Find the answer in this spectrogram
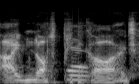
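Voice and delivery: loud, full-throated bellowing shout. Recalling the scene where Sisko punched him, a fan acts out Sisko bellowing. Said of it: "Sisko just bellowing".

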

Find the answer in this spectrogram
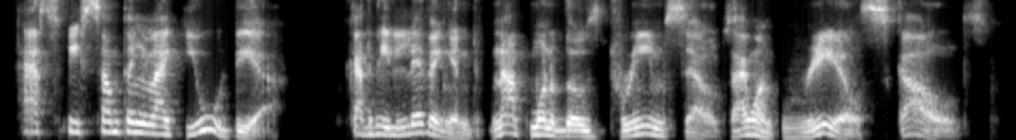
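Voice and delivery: put-on sneering old granny character voice. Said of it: "She sneers at you".

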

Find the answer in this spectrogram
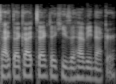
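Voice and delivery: ordinary talk, nothing marked

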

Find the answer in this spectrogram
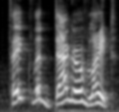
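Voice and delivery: shrill, very high, very loud bellowing roar. Narrator reads her line to the apprentice, bellowing. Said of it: "she bellowed".

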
